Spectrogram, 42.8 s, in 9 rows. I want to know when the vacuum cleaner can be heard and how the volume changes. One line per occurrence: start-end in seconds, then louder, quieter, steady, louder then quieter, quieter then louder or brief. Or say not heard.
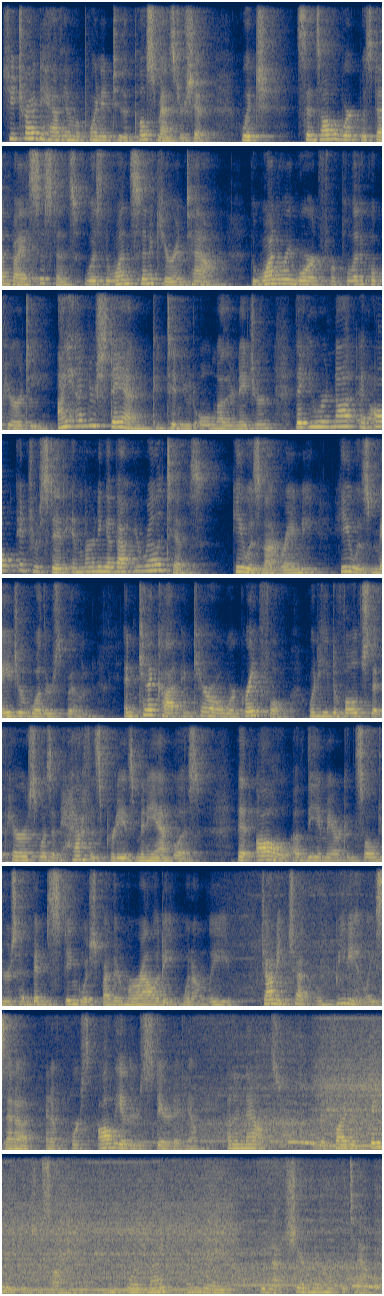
31.1-42.7 louder.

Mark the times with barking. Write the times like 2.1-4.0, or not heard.
not heard.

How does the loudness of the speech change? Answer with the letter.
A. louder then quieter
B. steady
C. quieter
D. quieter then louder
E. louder
B.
